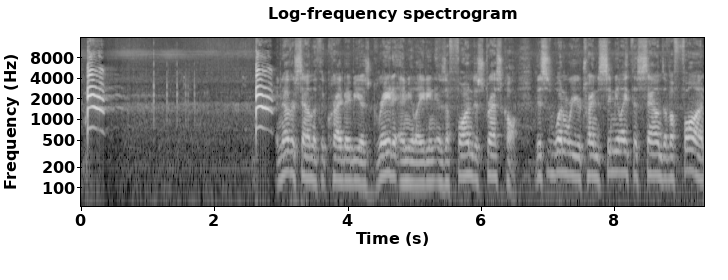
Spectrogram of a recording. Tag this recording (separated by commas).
Speech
